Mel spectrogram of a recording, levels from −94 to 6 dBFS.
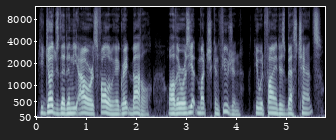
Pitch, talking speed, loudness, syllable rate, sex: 145 Hz, 230 wpm, -17 LUFS, 6.1 syllables/s, male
